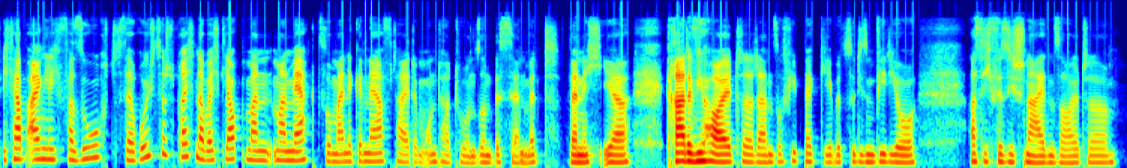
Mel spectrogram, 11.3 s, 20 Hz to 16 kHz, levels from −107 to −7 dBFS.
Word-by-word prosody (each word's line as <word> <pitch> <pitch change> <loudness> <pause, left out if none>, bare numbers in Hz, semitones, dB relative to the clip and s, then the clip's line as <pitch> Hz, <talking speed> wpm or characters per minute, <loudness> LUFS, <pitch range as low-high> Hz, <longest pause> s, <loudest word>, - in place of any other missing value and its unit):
Ich 200 +3 -8
habe 225 0 +3
eigentlich 220 0 +1
versucht, 230 +6 -4
sehr 200 -2 -3
ruhig 265 +9 -3
zu 340 - -4
sprechen, 285 -5 -3
aber 210 -3 +2
ich 210 - -12
glaube, 225 0 0
man 200 -2 -1
man 200 -1 0
merkt 200 +3 +1
so 175 - -6
meine 170 +1 -2
Genervtheit 175 -2 -4
im 155 - -10
Unterton 155 -3 -7
so 155 - -5
'n 150 - -3
bisschen 155 -2 -7
mit, 160 +2 -9
wenn 160 -1 +4
ich 155 0 -2
ihr, 160 +1 +3 0.3
grade 185 -1 +9
wie 185 +1 +8
heute, 165 -1 +5
dann 160 0 -2
so 165 +1 -9
Feedback 175 -1 -7
gebe 160 0 -6
zu 165 - -7
diesem 160 -1 -3
Video, 160 -2 0 0.5
was 175 0 -2
ich 175 0 -6
für 170 - 0
sie 165 0 -3
schneiden 150 -2 -1
sollte. 150 +1 -5
170 Hz, 225 wpm, -25 LUFS, 160-200 Hz, 0.5 s, grade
